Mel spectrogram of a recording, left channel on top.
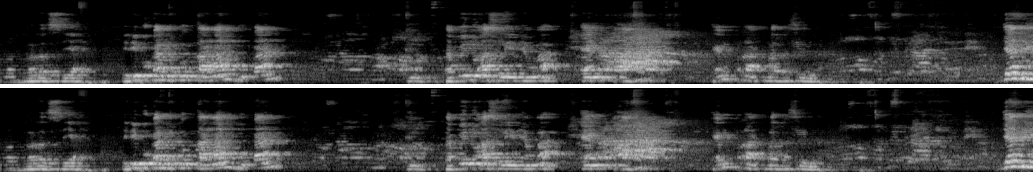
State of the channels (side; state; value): both; normal; correlation 0.46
